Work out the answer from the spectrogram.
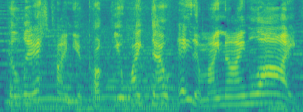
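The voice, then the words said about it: Brooklyn accent. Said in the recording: “why that cat has a Brooklyn accent.”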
